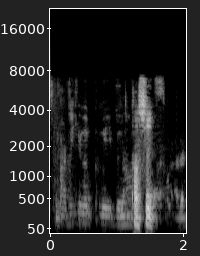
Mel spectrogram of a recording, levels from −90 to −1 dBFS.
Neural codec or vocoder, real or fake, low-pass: none; real; 7.2 kHz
